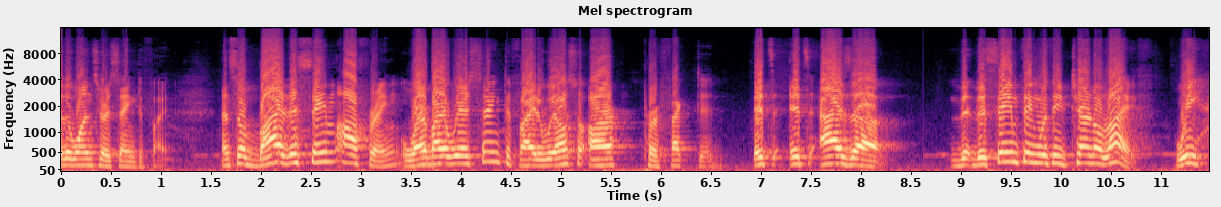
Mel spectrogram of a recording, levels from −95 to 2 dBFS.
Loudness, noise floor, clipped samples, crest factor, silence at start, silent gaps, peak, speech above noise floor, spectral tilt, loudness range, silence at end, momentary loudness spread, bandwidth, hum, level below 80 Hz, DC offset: -7 LUFS; -36 dBFS; 5%; 8 dB; 0 s; none; 0 dBFS; 29 dB; -5 dB/octave; 3 LU; 0 s; 10 LU; 16 kHz; none; -38 dBFS; under 0.1%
